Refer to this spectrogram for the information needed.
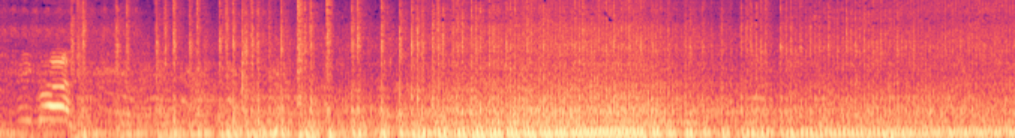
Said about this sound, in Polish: Silnik pracuje na tyle głośno, że nie słyszę własnych myśli.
